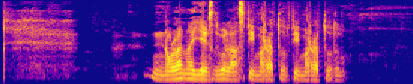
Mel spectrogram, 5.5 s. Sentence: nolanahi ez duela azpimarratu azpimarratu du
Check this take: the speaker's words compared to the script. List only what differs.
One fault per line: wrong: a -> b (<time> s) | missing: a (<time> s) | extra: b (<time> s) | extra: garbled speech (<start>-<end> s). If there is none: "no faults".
no faults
